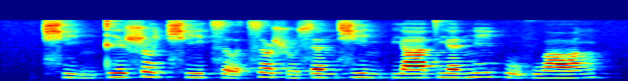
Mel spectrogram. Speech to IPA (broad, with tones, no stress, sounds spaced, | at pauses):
t͡ɕʰ ḭ˨˩ ŋ t̪ i˧˥ ʂ ɤ˥˩ t͡ɕʰ i˧˥ t͡s ɤ̰˨˩ t͡s ɤ˥˩ ʂ u˩ s ə˥˧ n ɕ i˥˩ n p j ä˥ t̪ j ɛ˥ n̪ i˥ p ṵ˨˩ f w ɑ˧˥ ŋ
